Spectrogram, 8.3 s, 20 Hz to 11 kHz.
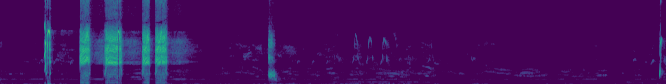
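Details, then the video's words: Black francolin heard in winter on 10 November 2023 giving a rapid, harsh phrase of four to five scratchy notes within about two seconds, followed by long silence and a few faint clicks. "کالے تیتر کی سردیوں کی خوبصورت آواز"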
